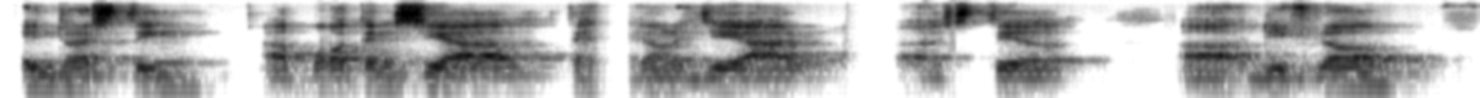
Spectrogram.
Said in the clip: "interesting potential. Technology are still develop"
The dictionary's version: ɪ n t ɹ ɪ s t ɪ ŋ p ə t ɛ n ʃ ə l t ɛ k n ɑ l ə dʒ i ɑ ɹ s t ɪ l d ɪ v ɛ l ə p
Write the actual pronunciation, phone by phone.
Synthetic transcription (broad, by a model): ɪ n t ɹ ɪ s t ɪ ŋ p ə t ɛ n s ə l t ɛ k n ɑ l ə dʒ i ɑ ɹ s t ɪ l d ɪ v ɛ l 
